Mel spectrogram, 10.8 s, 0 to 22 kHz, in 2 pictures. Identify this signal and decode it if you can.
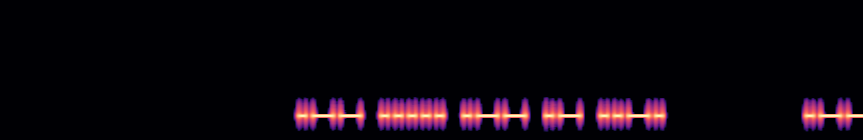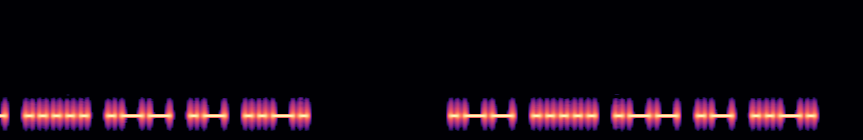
Morse code, heard as a keyed tone, about 28 wpm, 700 Hz. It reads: W5WAF W5WAF W5WAF
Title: USA Call Signs - 5 Characters - Repeated 3x - 28wpm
